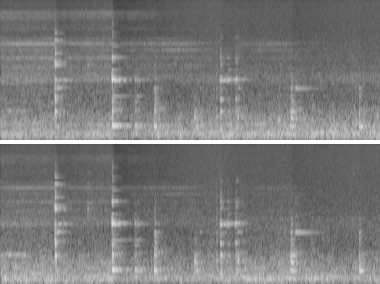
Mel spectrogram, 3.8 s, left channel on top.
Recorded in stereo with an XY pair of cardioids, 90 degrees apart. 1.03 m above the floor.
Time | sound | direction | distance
0.5 | a clink | 10° right | 1.8 m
